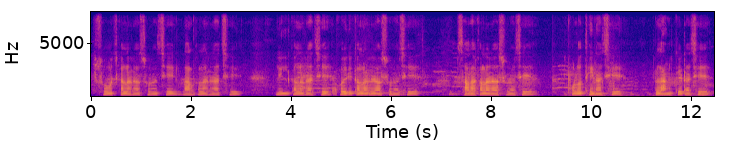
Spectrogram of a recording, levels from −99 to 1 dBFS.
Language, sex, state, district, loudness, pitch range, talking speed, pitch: Bengali, male, West Bengal, Malda, -29 LUFS, 140-145 Hz, 130 wpm, 140 Hz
